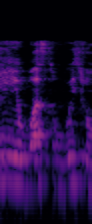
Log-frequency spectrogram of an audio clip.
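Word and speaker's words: يُوَسْوِسُ: ইউয়াস, ওয়াও জের উই, একটা সিনের এপাশে ওয়াও ওপাশে ওয়াও হওয়ার কারণে অনেকে এখানে ভুল পড়েন।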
